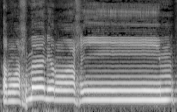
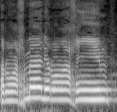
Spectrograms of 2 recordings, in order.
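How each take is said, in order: First: The final vowel is held about two seconds. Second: The final vowel is held about one second. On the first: "Anda baca empat" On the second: "boleh dibaca satu detik, dua harakat. Untuk bacaan cepat"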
